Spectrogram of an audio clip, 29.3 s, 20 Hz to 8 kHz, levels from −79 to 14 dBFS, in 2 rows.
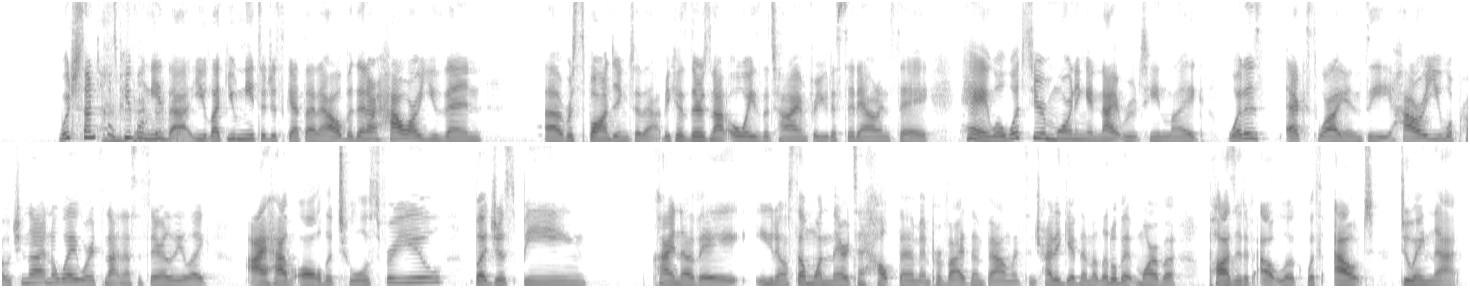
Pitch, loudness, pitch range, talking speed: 200 Hz, -34 LUFS, 185-225 Hz, 215 wpm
